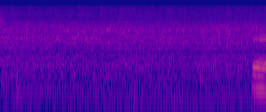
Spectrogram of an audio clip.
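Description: Ground beef slider patties sizzling steadily in a hot sauté pan over medium-high heat, five minutes into browning on the first side.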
